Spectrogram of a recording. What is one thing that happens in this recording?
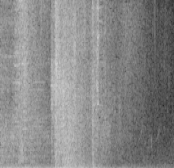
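A spinning shield whooshes through the air.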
